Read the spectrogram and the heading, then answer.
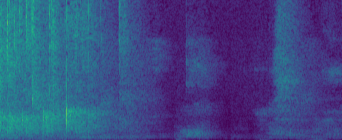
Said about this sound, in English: Give everyone a big clap.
